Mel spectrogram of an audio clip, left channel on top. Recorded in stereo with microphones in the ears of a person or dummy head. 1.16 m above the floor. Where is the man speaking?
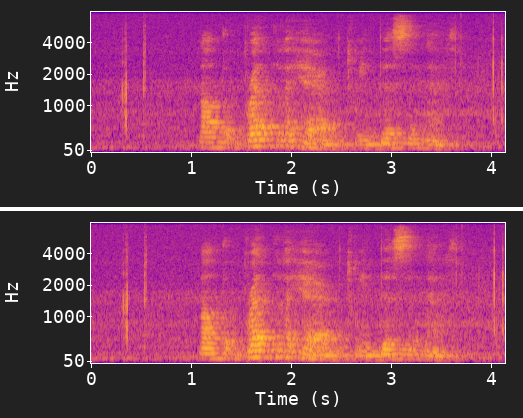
5° right (ahead or behind), 8 m; by 3.6 s 10° right (ahead or behind), 9 m.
